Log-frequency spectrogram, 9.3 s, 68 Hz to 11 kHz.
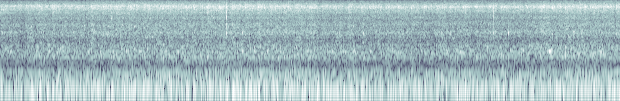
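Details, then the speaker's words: Mercury boat engine idling at the dock, 2 minutes run time, a little cold; scanner shows no codes, no knock, good idle fuel flow: steady even low rumble, no knocking or ticking; healthy. "fuel flow is good at idle engine run time 2 minutes a little cold still 7.4 all right that gives you good feel for what the engine's doing"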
